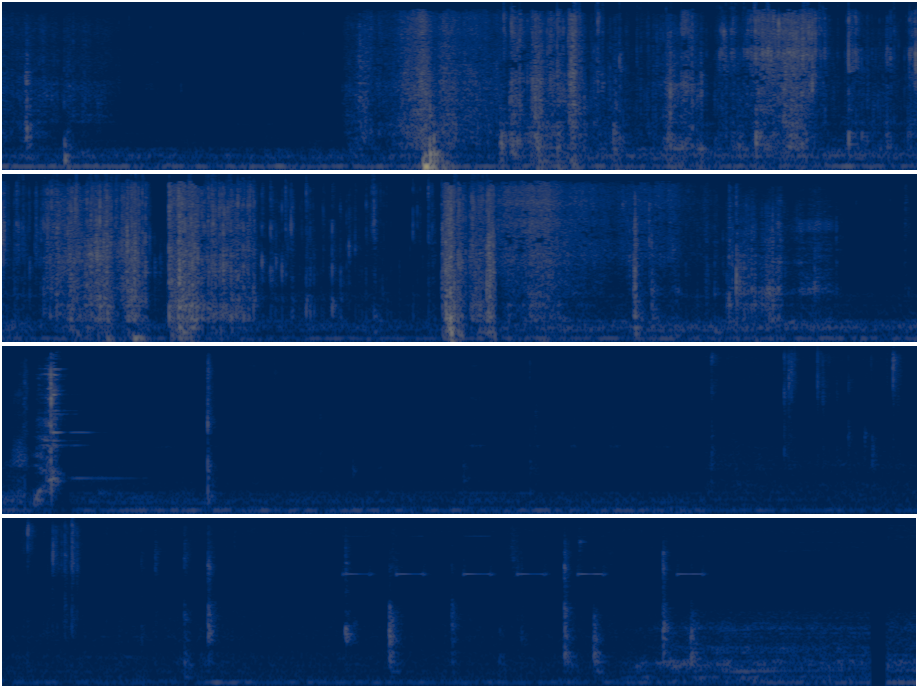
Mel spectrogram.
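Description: Plastic meat packaging crinkling and tearing as it is opened, with a sharp knock about three seconds in. Later come light clinks of a stainless saucepan, and near the end an induction hob gives a run of five short high beeps.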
